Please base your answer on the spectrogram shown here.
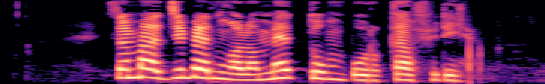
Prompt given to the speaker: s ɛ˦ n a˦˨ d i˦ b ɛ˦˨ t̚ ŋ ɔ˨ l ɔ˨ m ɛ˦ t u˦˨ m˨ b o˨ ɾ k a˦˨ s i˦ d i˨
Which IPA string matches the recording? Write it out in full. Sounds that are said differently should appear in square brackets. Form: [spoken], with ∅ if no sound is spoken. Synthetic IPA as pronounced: s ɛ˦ [m] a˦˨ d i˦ b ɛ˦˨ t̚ ŋ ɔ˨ l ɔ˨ m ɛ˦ t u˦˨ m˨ b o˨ ɾ k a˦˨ [f] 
